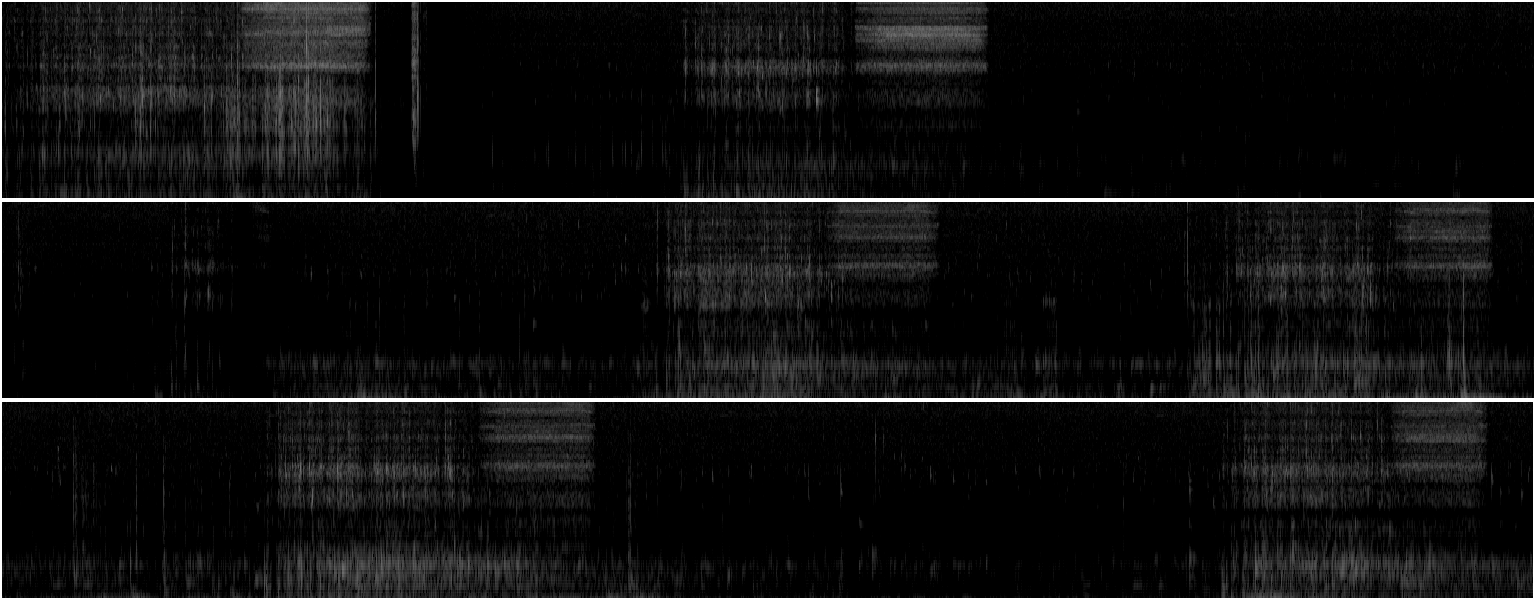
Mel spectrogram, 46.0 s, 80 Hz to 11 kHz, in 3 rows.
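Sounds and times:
exhaled bubbles underwater: 0.0s - 3.6s, 6.4s - 8.9s, 16.8s - 45.9s.

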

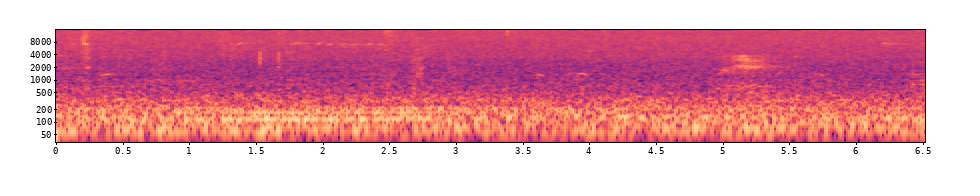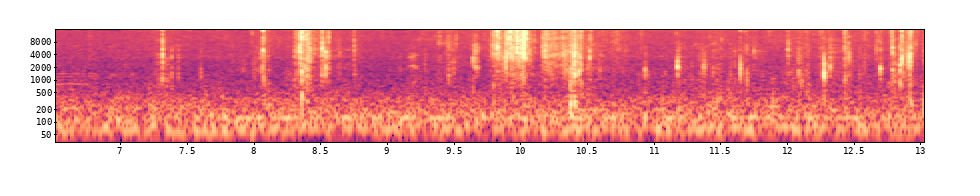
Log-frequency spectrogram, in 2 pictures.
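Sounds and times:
dry leaves crackling: 7.2s - 8.8s, 9.4s - 13.0s.

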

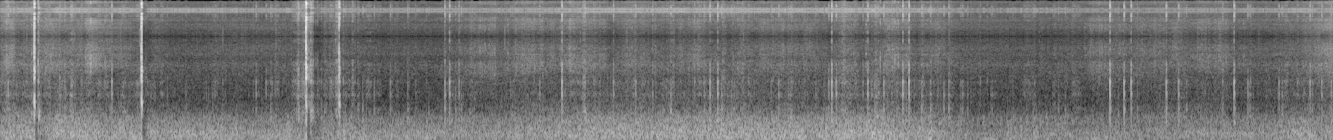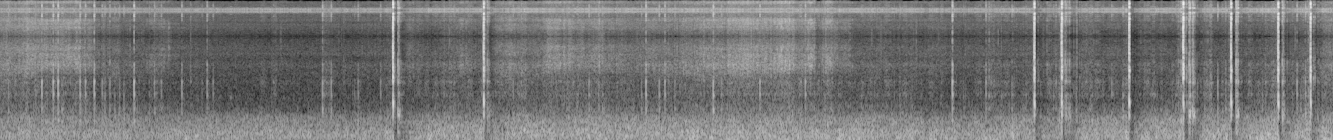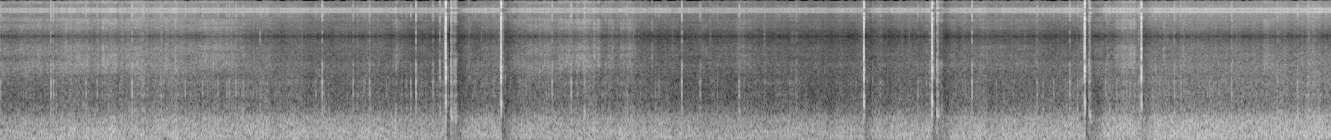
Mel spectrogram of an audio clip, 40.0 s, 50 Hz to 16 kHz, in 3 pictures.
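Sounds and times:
atv engine and tyres rumbling: 0.0s - 39.9s
sharp knocks and clicks: 2.5s - 4.7s, 16.5s - 17.4s, 22.8s - 26.7s, 35.2s - 36.4s.

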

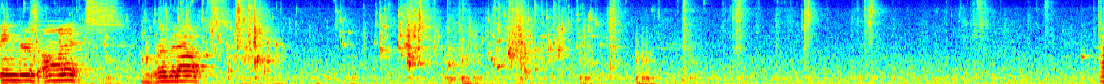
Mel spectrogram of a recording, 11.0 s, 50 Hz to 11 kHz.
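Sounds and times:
water splashing and dripping: 0.0s - 6.2s.

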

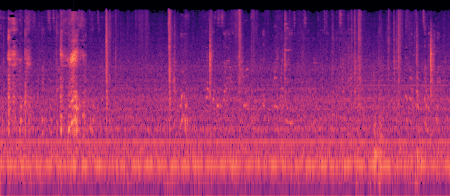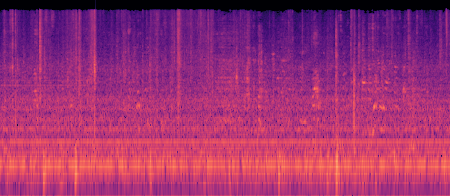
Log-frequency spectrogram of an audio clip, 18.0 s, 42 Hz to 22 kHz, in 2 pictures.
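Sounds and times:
steady low hum: 0.0s - 18.0s
plastic wrap crinkling: 6.6s - 18.0s.

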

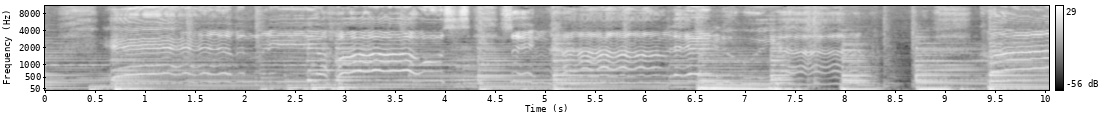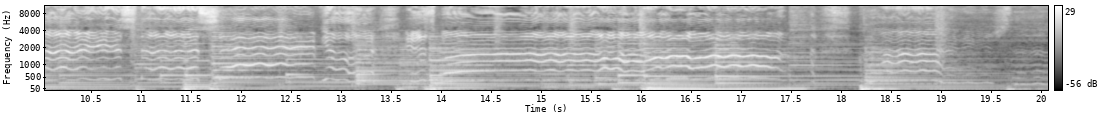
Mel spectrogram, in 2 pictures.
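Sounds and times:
person singing with vibrato: 0.0s - 20.0s.

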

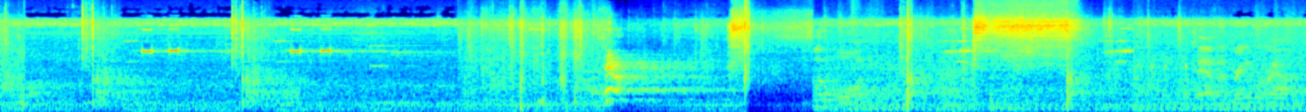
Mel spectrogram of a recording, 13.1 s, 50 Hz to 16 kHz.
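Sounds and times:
hum of large hall: 0.0s - 13.0s
camera autofocus double beeps: 9.4s - 11.4s.

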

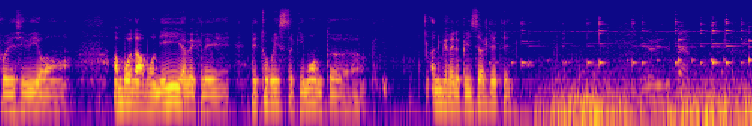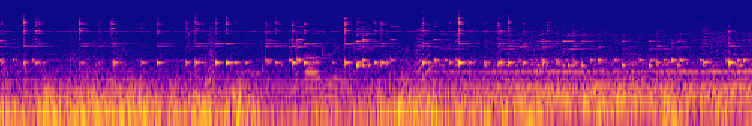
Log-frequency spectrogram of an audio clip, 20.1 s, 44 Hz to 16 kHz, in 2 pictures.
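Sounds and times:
livestock bells clinking: 5.8s - 20.0s
wind rumble on microphone: 6.5s - 20.0s.

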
